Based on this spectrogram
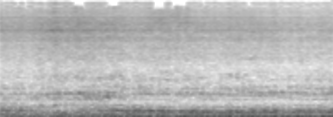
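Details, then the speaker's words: Electronic exhaust cutout after replacing butterfly bent by two-step launch, valve closed: deep, even engine rumble with no puffing, ticking or rasp; leak gone, exhaust sealed; normal exhaust note. "close it oh yeah sounds good"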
